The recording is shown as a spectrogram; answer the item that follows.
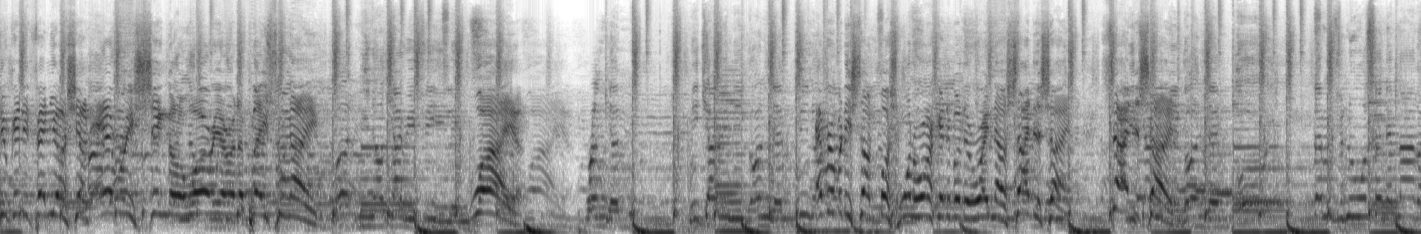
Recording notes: Live audio recording of my set at island saturdays on december 3rd.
